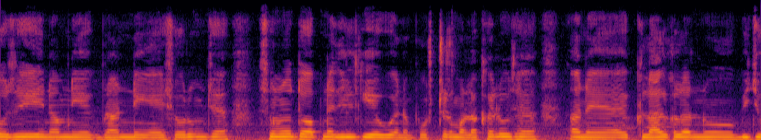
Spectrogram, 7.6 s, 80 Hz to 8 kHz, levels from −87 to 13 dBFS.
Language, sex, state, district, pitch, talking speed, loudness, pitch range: Gujarati, male, Gujarat, Gandhinagar, 140 Hz, 190 wpm, -16 LUFS, 135-145 Hz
